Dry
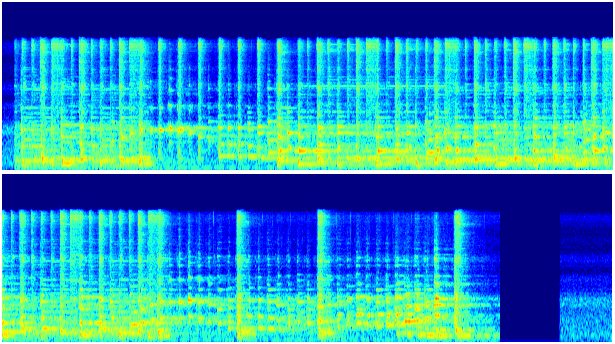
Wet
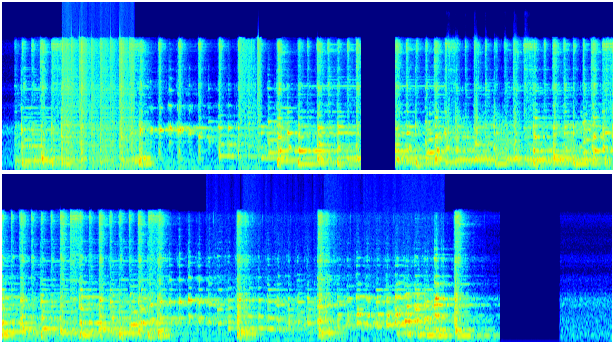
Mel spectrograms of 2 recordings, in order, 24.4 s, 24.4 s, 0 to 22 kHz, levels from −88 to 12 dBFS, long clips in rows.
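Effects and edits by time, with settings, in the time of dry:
1.19–2.64 spectral contrast lowered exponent 0.38
4.74–5.19 spectral compressor 4:1
7.18–7.86 mute
8.89–10.56 core saturation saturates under 1200 Hz
16.17–21.07 lo-fi delay 0.131 s, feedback 35%, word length 6-bit, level -9.5 dB

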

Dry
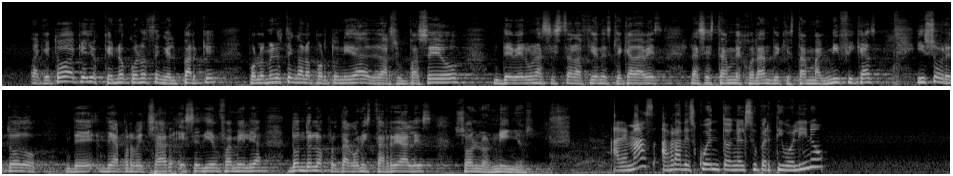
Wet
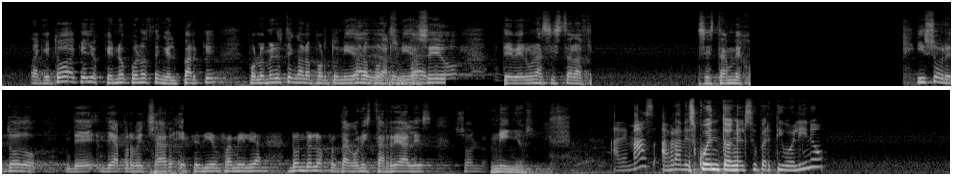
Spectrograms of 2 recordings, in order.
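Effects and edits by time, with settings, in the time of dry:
0.66–2.05 expander -28 dBFS
2.91–3.66 echo throw 0.58 s, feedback 15%, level -1.5 dB
4.43–5.03 HPF 610 Hz 24 dB/oct
5.89–6.97 room tone
7.48–9.01 mute
9.78–10.8 HPF 180 Hz
11.3–12.84 steep low-pass 2400 Hz 72 dB/oct
13.56–14.38 fade out
15.13–15.81 fade out linear, to -13.5 dB
16.36–16.85 gain +11 dB

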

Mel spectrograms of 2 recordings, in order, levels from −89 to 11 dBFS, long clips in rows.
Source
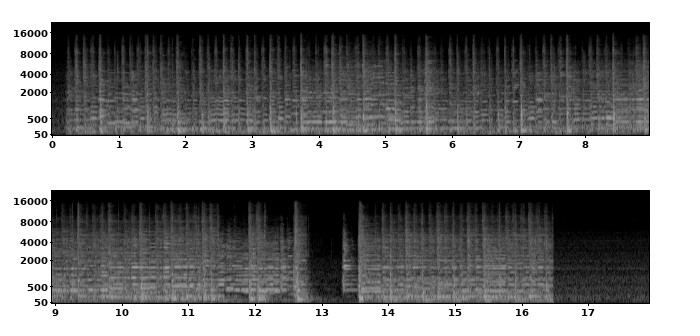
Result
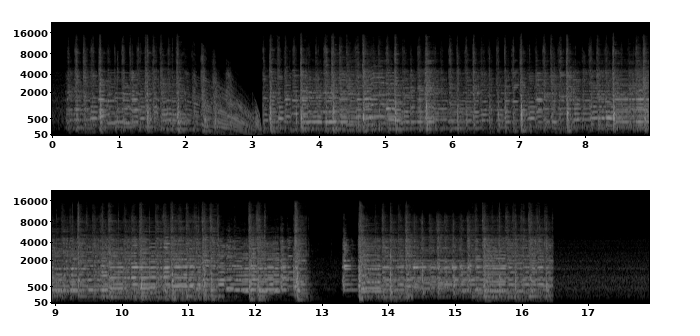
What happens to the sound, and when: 1.98 tape stop 1.19 s
14.38–15.26 speaker cabinet 380–9300 Hz, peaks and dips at 1500 Hz +6 dB, 2300 Hz -8 dB, 4100 Hz -5 dB
whole clip: HPF 420 Hz 12 dB/oct; bell 5300 Hz -11.5 dB 0.2 oct; gain -4.5 dB

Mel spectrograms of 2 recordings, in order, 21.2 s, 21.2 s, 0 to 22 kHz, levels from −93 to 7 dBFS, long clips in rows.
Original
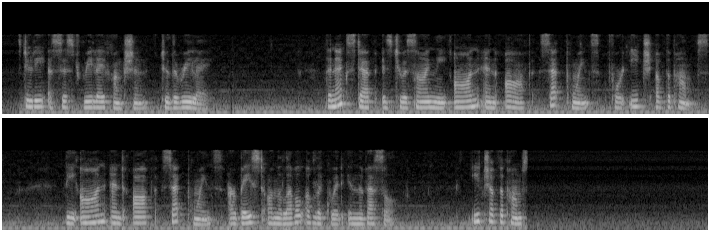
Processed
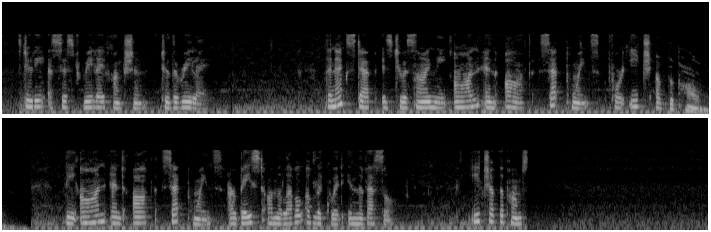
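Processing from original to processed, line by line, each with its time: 5.94–7.74 doubler 18 ms -9 dB
9.71 tape stop 1.33 s
whole clip: reverb removal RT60 1.3 s; gain -4 dB

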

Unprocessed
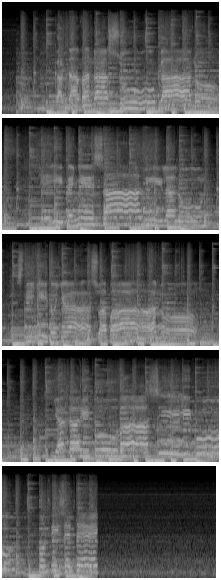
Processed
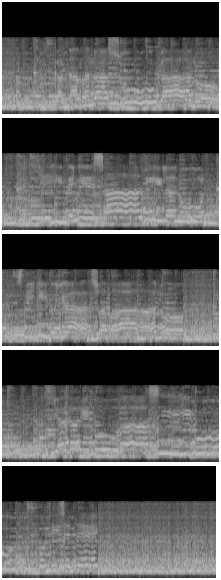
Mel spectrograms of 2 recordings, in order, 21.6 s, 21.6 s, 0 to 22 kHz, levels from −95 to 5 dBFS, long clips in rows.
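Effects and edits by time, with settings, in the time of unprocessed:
12.29–12.9 room tone
whole clip: tilt -2 dB/oct; FFT band-pass 220–5700 Hz; fast leveller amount 100%

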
